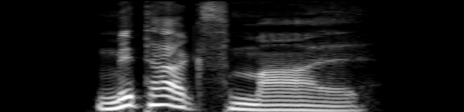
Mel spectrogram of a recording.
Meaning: luncheon
- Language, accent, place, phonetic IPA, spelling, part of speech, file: German, Germany, Berlin, [ˈmɪtaːksˌmaːl], Mittagsmahl, noun, De-Mittagsmahl.ogg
